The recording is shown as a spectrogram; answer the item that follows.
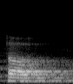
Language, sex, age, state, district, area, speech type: Odia, male, 30-45, Odisha, Balangir, urban, spontaneous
